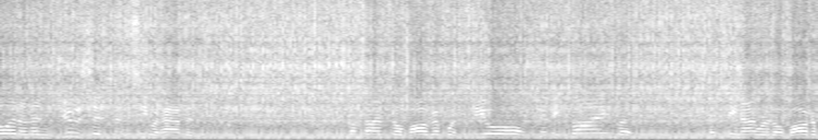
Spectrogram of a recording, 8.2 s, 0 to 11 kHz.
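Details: John Deere EV45 two-stroke chainsaw, made in Japan, after a carburetor rebuild, cutting wood. Steady, loud drone holds speed through cutting and revving, heard behind music, with no bogging or surging. The saw is running fine.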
